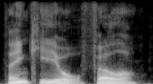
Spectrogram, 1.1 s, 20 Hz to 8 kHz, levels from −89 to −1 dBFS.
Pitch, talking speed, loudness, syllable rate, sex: 125 Hz, 155 wpm, -17 LUFS, 4.7 syllables/s, male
